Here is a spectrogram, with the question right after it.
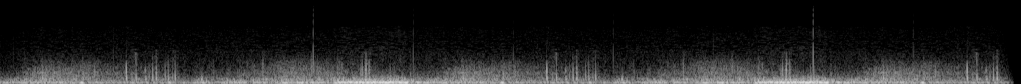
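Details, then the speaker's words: Loud, hollow, high-pitched breath sounds over the trachea, with expiration slightly longer than inspiration, heard during a respiratory physical assessment; normal bronchial breath sounds. "you should hear bronchial sounds over the trachea these high-pitched sounds are louder and may be heard slightly longer on expiration than on inspiration"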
